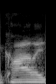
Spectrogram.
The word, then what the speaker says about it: Kylie: It sounds like Keely, but it's actually Kylie Justin. But either one's fine at this point.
